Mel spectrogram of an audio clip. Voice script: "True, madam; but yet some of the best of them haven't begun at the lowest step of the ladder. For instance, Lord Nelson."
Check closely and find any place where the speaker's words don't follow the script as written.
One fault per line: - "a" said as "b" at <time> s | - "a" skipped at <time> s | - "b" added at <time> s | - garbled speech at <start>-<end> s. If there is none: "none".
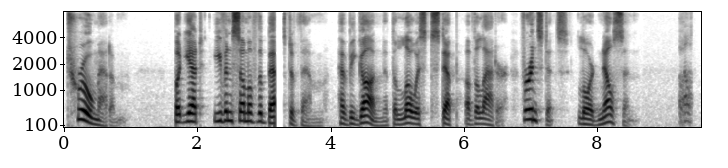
- "even" added at 2.2 s
- "haven't" said as "have" at 4.1 s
